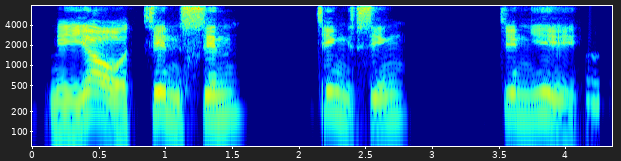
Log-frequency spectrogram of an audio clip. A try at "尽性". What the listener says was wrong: Singnya sing. Harus nada. Jadi mungkin terpengaruh dengan singko lah itu singnya.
